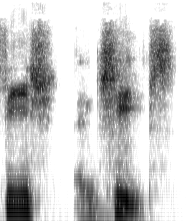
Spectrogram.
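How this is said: It is said in an Australian accent. The speaker calls it right. "the Aussie behind the counter goes"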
